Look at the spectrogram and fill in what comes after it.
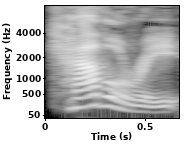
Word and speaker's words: cavalry: Like many people, you pronounce the word cavalry incorrectly. Cavalry is the term used to describe horse-backed infantry in which you were referring to. Calvary is where Jesus was reportedly crucified. Please, for the love of all the things that suck, pronounce it correctly.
